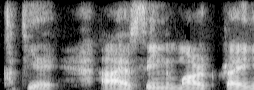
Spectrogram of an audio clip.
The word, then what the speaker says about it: Cartier: Cartier and Cartier I I can also pronounce it properly like French people do Katie I have seen Mark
